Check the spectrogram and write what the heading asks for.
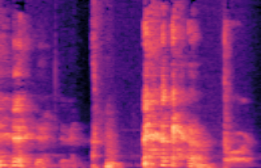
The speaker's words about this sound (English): It's funny because like it's hard to fucking cough in public now because everybody just looks at you.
